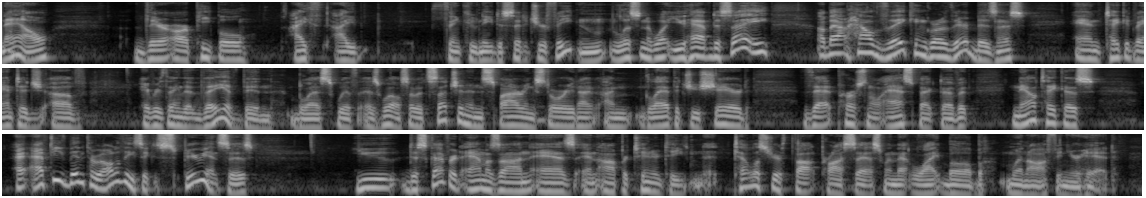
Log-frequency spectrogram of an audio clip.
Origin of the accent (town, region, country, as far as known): United States; born or raised there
